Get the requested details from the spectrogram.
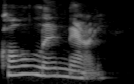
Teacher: If we look at the word culinary, you will see that I have marked in bold the first syllable. Now the word culinary has 3 syllables, culinary. And the stress is on the first syllable. So that's the syllable that we say a little bit longer and a little bit louder, culinary.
